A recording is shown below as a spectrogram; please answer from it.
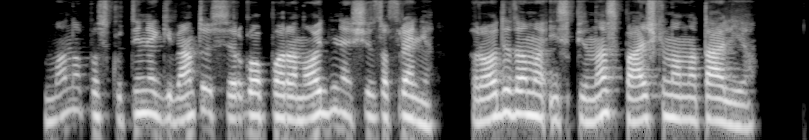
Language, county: Lithuanian, Vilnius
